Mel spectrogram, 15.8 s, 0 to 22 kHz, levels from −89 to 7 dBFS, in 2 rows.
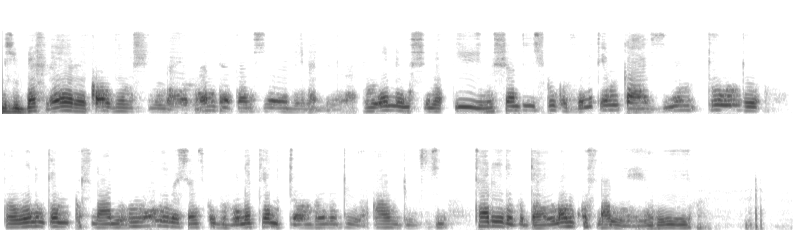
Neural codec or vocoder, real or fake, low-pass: codec, 44.1 kHz, 1.7 kbps, Pupu-Codec; fake; 7.2 kHz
